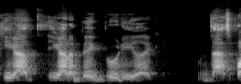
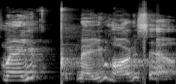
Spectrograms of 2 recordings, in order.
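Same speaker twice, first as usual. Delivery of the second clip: high, slow, stretched-out mocking taunt.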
